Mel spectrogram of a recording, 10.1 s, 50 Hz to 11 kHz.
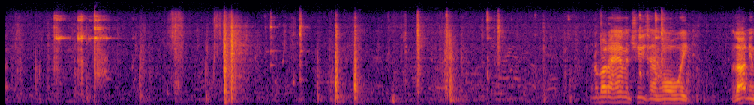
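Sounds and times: glassware and dishes clinking: 0:00.6 - 0:02.0, 0:03.0 - 0:04.6, 0:06.0 - 0:06.8, 0:07.6 - 0:09.3.

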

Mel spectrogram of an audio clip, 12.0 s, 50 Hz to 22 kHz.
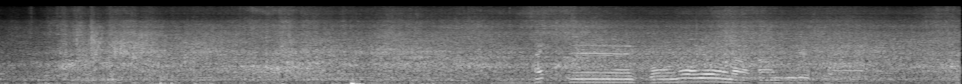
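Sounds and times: steady rushing noise: 0:00.0 - 0:12.0
low thump: 0:04.3 - 0:05.4.

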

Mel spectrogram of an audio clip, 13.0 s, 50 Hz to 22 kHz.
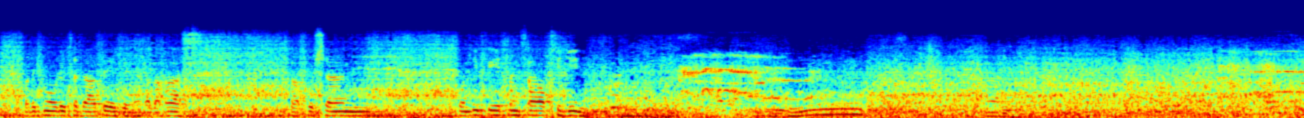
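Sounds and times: torch flame rushing: 0:01.2 - 0:05.0.

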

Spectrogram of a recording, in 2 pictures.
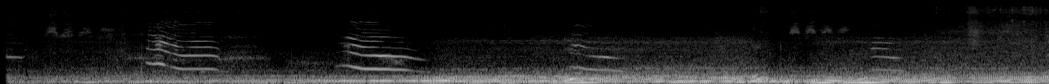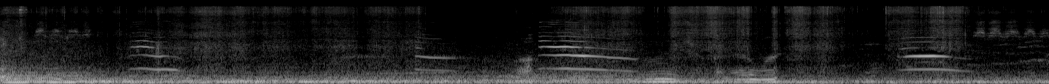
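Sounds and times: cat meowing: 0:00.0 - 0:00.4, 0:01.3 - 0:02.7, 0:03.3 - 0:04.4, 0:05.6 - 0:06.3, 0:08.5 - 0:09.6, 0:11.6 - 0:12.5, 0:14.4 - 0:17.0, 0:19.4 - 0:20.9.

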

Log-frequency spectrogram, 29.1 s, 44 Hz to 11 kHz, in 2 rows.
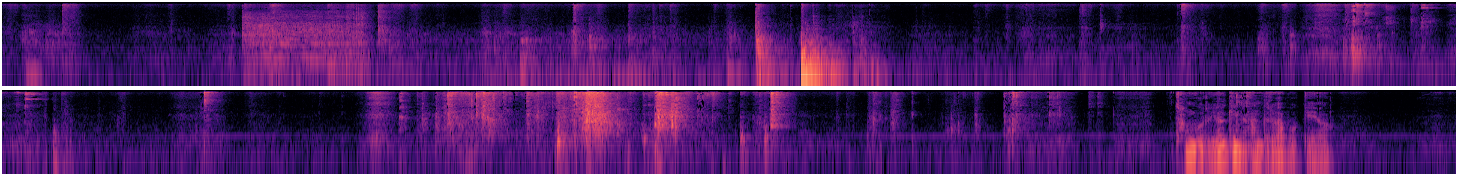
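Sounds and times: footsteps crunching on broken glass: 0:18.5 - 0:25.1.

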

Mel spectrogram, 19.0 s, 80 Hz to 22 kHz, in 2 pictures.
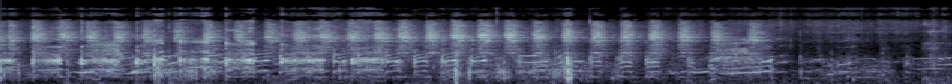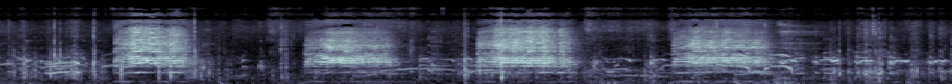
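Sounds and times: chicken harsh squawks: 0:00.0 - 0:08.0, 0:16.2 - 0:17.6
chickens clucking: 0:00.0 - 0:19.0.

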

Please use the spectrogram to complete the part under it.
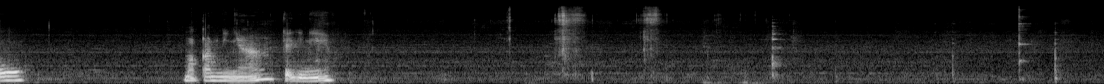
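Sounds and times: noodles being slurped: 0:05.5 - 0:06.7.

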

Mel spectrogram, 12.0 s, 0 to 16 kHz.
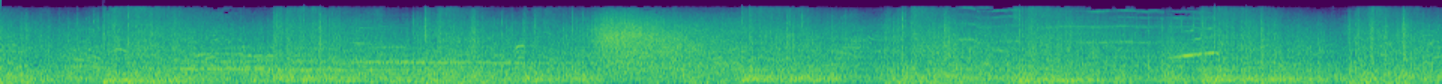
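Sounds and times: fireworks bangs and crackling: 0:00.0 - 0:12.0
firework rising whistle: 0:03.5 - 0:06.2, 0:06.9 - 0:10.3
firework hissing burst: 0:04.7 - 0:10.1.

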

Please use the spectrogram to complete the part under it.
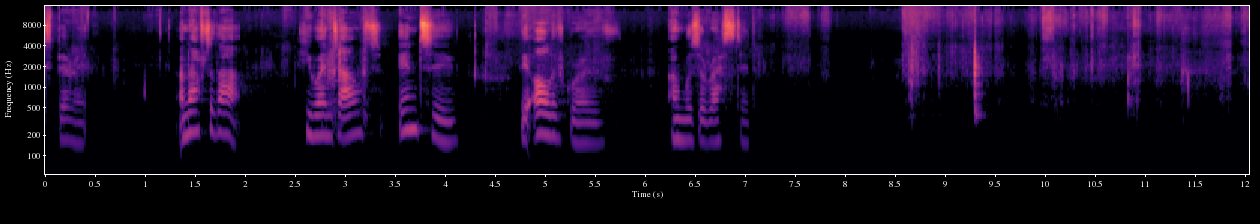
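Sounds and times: paper rustling: 0:07.0 - 0:07.9, 0:08.5 - 0:12.0.

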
